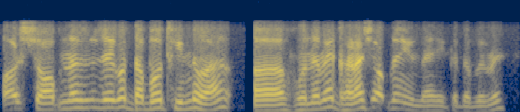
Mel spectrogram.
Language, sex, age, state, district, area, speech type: Sindhi, male, 18-30, Delhi, South Delhi, urban, conversation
